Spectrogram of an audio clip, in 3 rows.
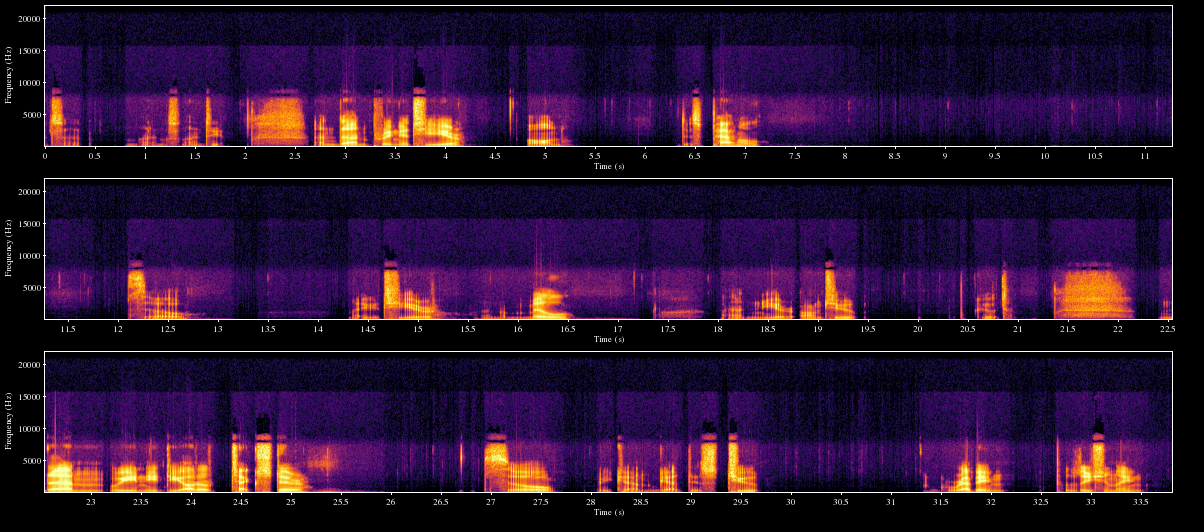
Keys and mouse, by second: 2.4-4.2 drag, 4.2 middle click, 5.1 click, 5.7 middle click, 6.8-8.1 middle drag, 8.1 click, 9.1-10.6 drag, 10.6 middle click, 16.8 click, 17.6-19.9 middle drag, 17.9-19.9 drag, 20.3 middle click, 20.8 a, 28.1-30.5 right drag, 30.8-33.0 middle drag, 32.0 g.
